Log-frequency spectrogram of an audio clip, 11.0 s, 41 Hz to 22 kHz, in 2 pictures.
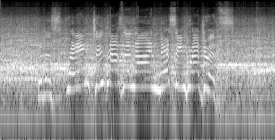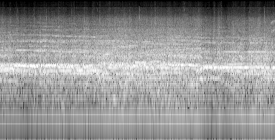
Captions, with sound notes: for the Spring 2009 nursing graduates. (cheering and applauding)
